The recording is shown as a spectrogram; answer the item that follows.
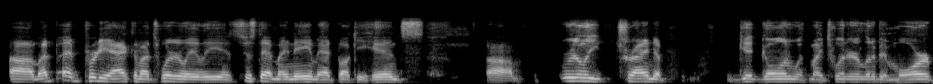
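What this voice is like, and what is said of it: Sick, rough-sounding voice. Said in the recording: “my apologies if I sound kind of shitty. I'm sick and my voice is just starting to come back”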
